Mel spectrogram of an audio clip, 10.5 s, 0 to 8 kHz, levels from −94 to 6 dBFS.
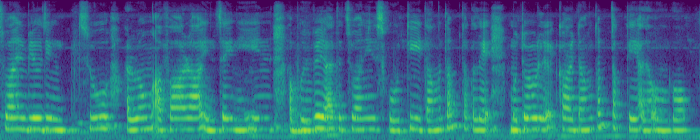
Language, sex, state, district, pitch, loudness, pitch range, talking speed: Mizo, female, Mizoram, Aizawl, 235 Hz, -17 LUFS, 220-245 Hz, 175 wpm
